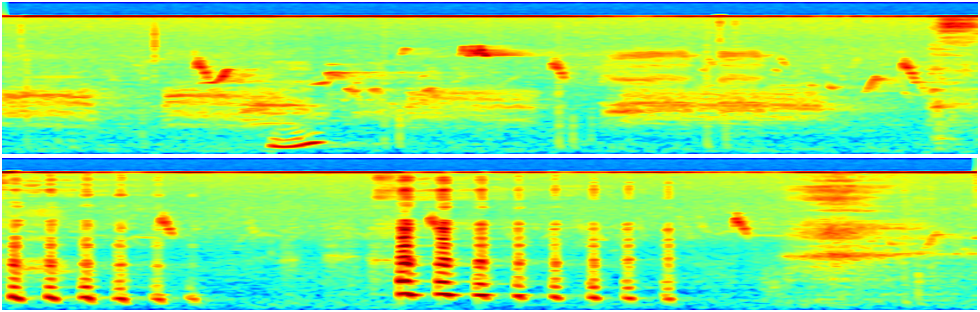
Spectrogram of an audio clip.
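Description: A woman laughing in two short bursts of quick 'ha-ha-ha' pulses, the second burst higher-pitched, after a brief rising 'hm' about a second and a half in.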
